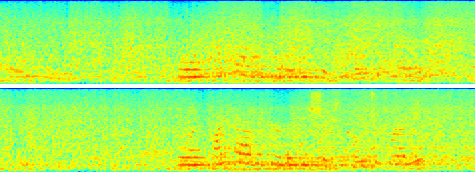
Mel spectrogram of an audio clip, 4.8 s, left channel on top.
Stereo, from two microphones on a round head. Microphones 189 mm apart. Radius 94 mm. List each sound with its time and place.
1.8 s a woman speaking: 75° right (ahead or behind), 1.3 m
